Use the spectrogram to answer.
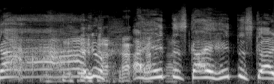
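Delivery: high-pitched mock shouting; imitating son shouting. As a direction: re-enact a worked-up kid yelling. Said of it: "my son was shouting".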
